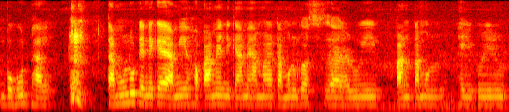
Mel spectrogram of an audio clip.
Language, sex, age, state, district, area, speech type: Assamese, female, 60+, Assam, Lakhimpur, urban, spontaneous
